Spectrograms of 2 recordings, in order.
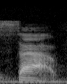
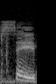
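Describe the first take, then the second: First: The vowel is a short a sound. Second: The vowel is a long a sound. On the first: The speaker calls it wrong. "without the long A sound, I would mispronounce it" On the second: The speaker calls it right. "if I try that long E sound"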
